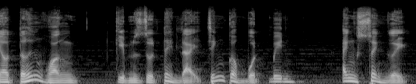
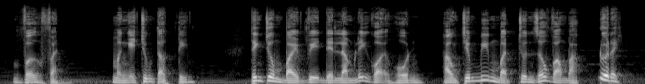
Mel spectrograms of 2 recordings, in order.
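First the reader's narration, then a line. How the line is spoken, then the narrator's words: Shouting. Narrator (Vietnamese): Bảo quát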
